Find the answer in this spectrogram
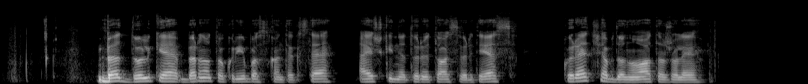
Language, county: Lithuanian, Telšiai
